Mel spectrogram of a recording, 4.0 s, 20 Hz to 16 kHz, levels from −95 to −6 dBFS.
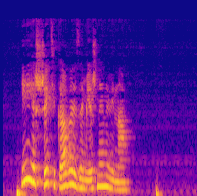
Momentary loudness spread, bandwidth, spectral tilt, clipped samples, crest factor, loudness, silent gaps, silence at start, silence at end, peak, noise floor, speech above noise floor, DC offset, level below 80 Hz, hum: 19 LU; 10.5 kHz; -7 dB/octave; under 0.1%; 16 dB; -17 LUFS; none; 0.35 s; 0.7 s; -2 dBFS; -58 dBFS; 42 dB; under 0.1%; -30 dBFS; none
